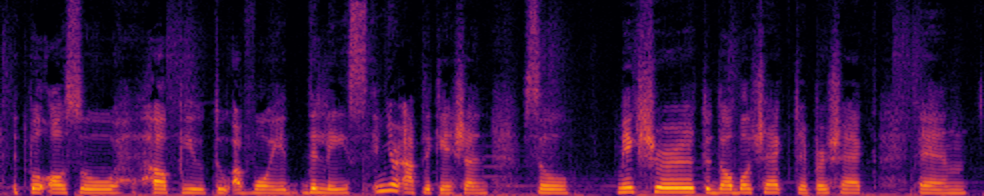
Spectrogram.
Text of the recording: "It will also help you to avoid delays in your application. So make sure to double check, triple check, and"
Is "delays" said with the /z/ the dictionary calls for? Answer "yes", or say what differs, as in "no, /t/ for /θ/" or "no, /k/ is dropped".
no, /s/ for /z/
